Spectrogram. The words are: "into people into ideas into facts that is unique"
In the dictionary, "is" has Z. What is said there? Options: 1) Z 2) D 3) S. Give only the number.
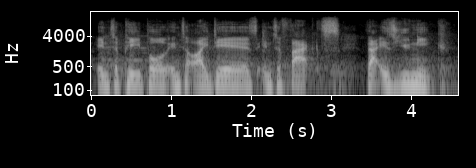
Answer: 1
